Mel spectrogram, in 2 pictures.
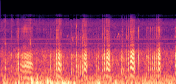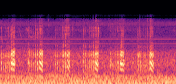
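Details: A male pheasant gives a run of short, harsh, croaking clucks, nearly two a second at an uneven pace, over a low rumble of outdoor noise; he calls at the person filming him and seems annoyed at being filmed.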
